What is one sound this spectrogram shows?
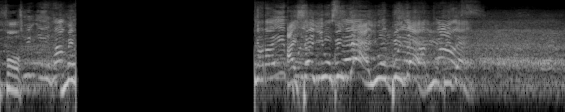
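A man preaches loudly into a microphone in a large hall.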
